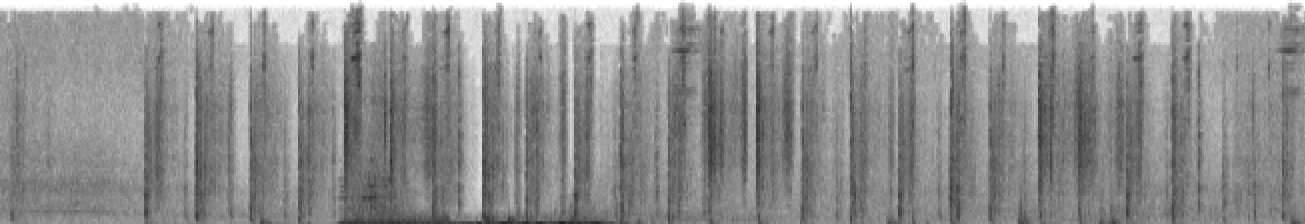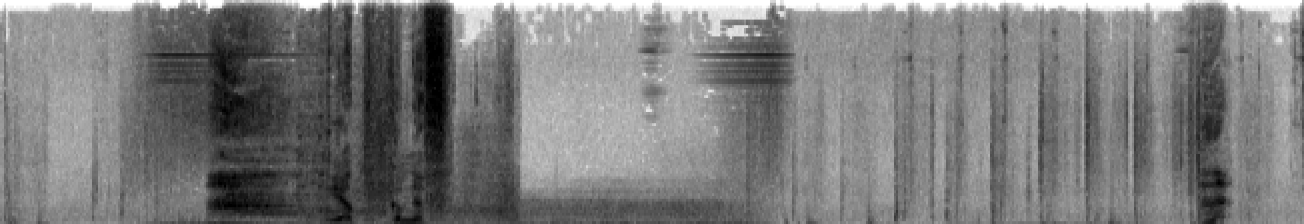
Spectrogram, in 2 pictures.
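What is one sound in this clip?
Footsteps run quickly over rough ground.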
